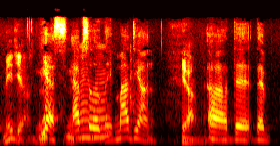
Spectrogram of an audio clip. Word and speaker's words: Midian: even today is called Midian. Yes, absolutely. Madian. Yeah. The Arabs of the region absolutely call it to this day, Madian. Yeah. It's just how they pronounce it.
